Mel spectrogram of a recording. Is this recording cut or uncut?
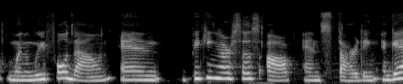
uncut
